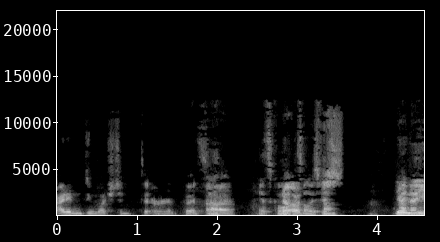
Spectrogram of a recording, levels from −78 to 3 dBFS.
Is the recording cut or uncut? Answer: uncut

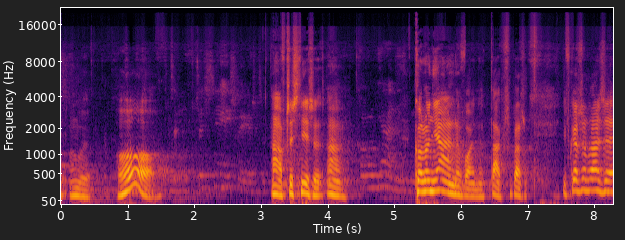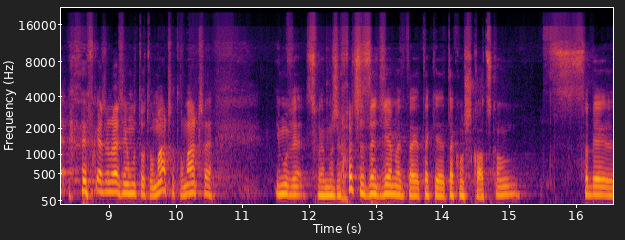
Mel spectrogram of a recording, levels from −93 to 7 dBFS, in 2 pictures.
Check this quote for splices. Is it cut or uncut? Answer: uncut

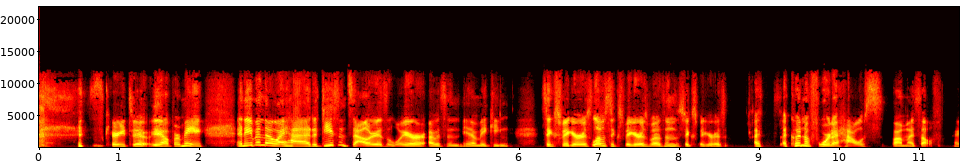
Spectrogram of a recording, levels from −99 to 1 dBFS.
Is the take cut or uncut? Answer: uncut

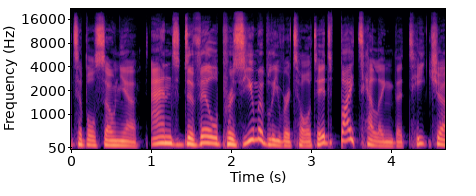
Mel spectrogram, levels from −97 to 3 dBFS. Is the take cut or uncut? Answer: cut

